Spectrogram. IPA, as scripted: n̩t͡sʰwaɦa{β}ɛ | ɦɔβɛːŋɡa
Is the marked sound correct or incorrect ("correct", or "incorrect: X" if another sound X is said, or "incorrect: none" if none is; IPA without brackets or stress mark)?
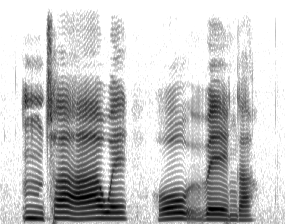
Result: incorrect: w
